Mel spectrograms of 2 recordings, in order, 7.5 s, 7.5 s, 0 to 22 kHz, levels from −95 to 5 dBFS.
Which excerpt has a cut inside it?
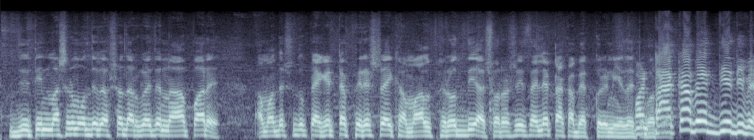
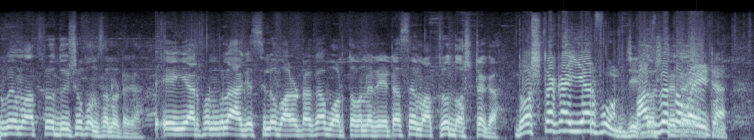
second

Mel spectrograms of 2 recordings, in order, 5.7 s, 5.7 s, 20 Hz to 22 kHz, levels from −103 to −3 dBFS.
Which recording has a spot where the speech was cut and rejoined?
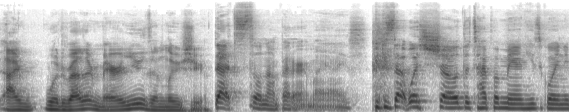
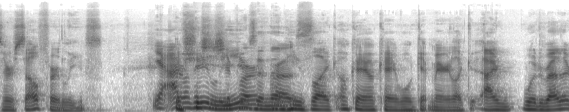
first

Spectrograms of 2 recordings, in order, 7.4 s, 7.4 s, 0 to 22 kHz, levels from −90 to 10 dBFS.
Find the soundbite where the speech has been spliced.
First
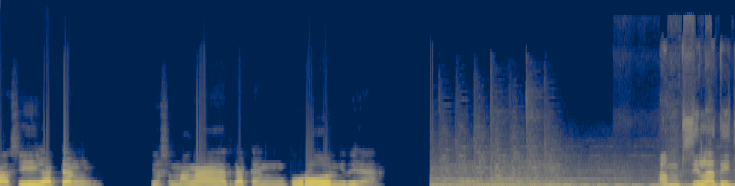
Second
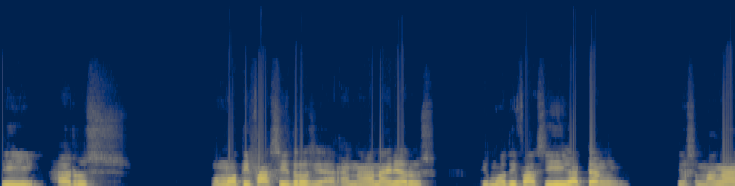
first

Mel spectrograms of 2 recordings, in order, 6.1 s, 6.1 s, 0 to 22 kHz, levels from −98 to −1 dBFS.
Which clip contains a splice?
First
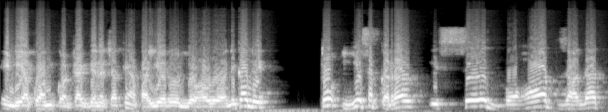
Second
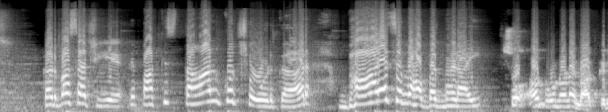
second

